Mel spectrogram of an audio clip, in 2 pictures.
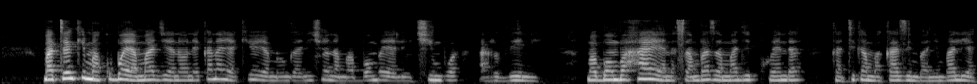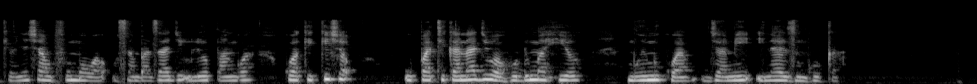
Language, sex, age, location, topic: Swahili, female, 25-35, Nairobi, government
